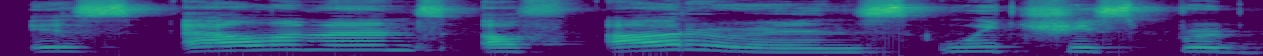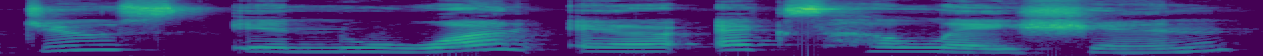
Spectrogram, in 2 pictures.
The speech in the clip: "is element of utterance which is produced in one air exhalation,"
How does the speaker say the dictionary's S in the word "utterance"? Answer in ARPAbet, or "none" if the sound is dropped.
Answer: S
